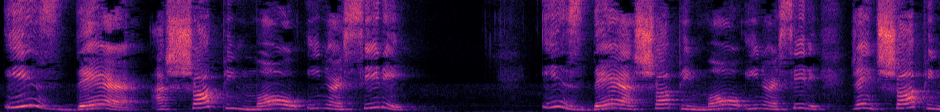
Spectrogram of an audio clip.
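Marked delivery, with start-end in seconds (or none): 0.0-4.2 slow model sentence. Shown as a demonstration. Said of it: "Então, olha só".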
